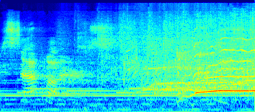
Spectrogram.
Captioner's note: cheering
